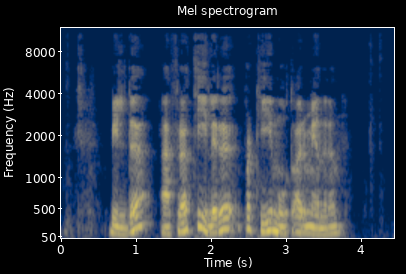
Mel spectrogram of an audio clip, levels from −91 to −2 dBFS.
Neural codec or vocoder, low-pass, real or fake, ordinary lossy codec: none; 10.8 kHz; real; MP3, 96 kbps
